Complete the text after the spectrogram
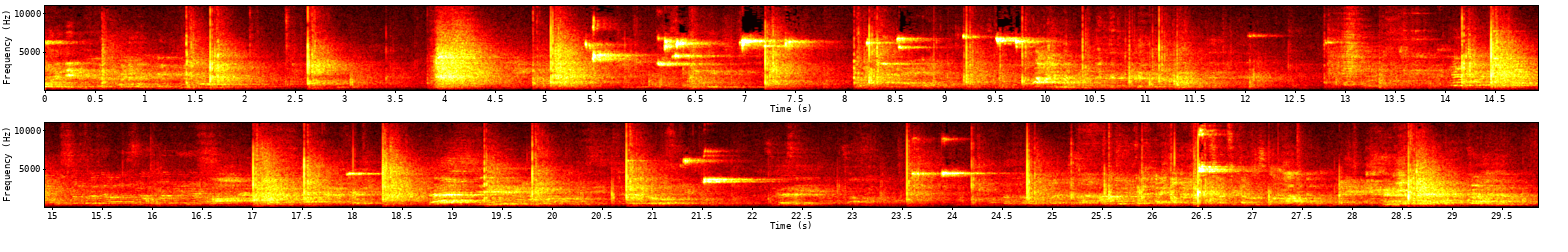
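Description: Sneakers squeak on the floor.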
